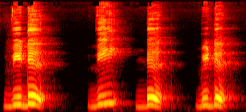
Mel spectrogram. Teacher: ஓசை குறையாமல் ஒரு மாத்திரை அளவில் முழுமையாக ஒலிப்பதை என்னன்னு சொல்றோம் முற்றியல் உகரம் முற்றியல் உகரத்துல வந்து மாத்திரை அளவு வந்து குறையாது · தனி குறில் அடுத்து வரக்கூடிய வல்லின உகரங்கள்லையுமே ஒரு மாத்திரை அளவு முழுமையாக ஒலிக்கும் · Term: முற்றிய லுகரம்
